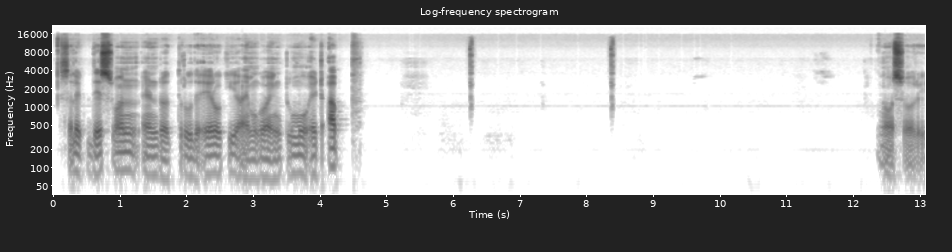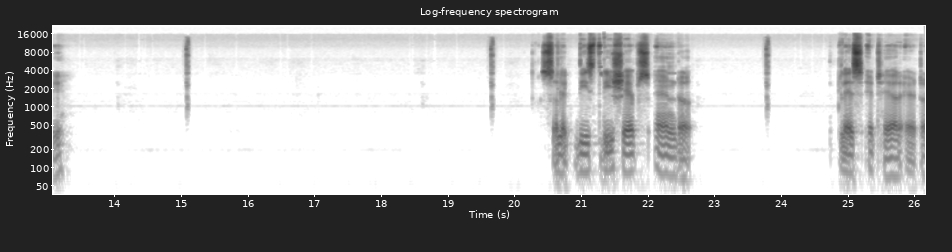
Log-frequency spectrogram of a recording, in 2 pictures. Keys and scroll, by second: 2.1 Up, 2.6 Up, 11.2 Right, 12.3 Up.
